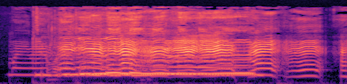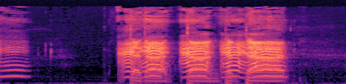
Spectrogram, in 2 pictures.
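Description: A loud, nasal duck quack sound effect played from a soundboard button, drawn out for about two seconds, followed by a couple of short ones, then a quick run of three clipped quacks, clear with no talking.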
